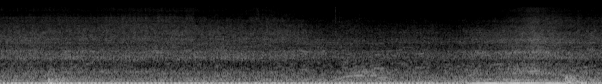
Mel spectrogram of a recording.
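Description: Busy city-street background: a steady low rumble with faint voices of passers-by, swelling louder about five seconds in.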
